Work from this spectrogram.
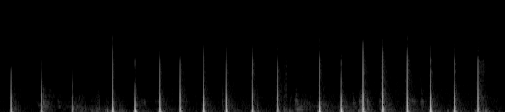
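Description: Long nails tap and scratch a round cork disc coaster held in both hands. Eighteen short, dry, dull taps fall in a quick, somewhat uneven rhythm, heavy in the low end with almost no ring. Faint soft scratching fills the gaps between them.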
